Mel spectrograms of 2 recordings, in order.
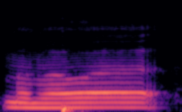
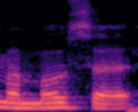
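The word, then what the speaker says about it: Momoa: When Jack Black and Jason Mimoa, you said it right. I always want to call him Jason Mimosa.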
